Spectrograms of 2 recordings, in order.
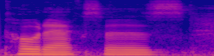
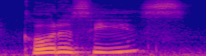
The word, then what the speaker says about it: codices: could go through the codex's codices that's how you say it uh yeah okay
